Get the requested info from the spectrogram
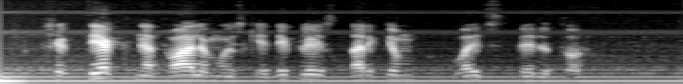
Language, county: Lithuanian, Tauragė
